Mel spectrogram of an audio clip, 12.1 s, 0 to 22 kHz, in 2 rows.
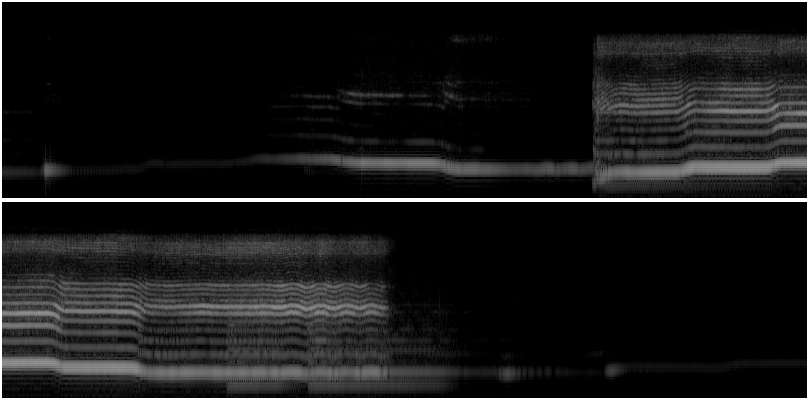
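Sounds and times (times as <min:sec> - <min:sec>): full voice singing a long note: 0:04.4 - 0:09.1.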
